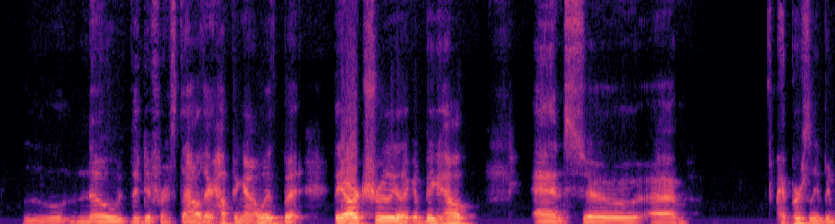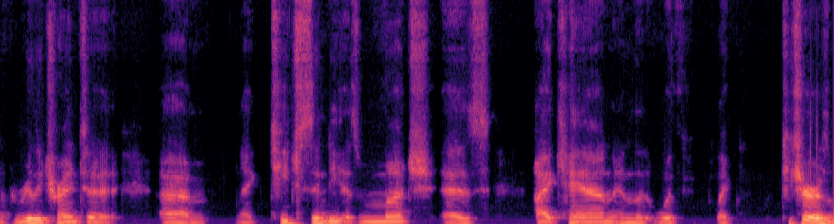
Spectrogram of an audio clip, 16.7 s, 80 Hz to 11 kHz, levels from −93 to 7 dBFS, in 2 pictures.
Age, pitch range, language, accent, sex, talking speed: 30-49, 105-125 Hz, English, American, male, 145 wpm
